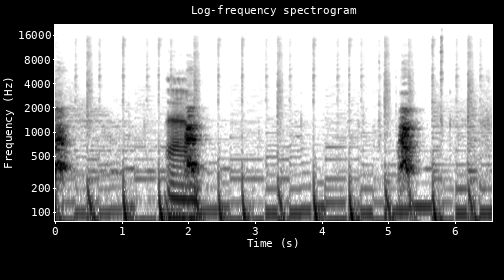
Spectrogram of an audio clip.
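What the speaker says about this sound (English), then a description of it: "Oh, dogs." Several dogs bark in loud, close bursts, with a few yips between them, over rhythmic background music and sound effects from a Minecraft game.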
